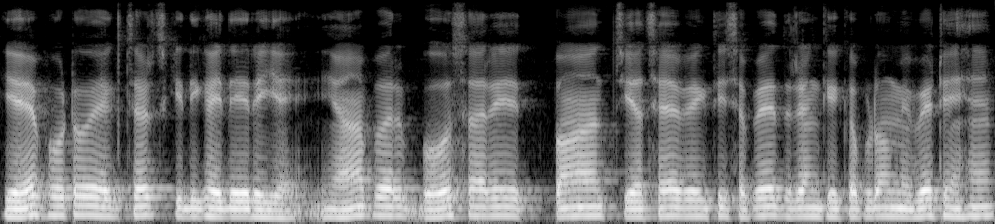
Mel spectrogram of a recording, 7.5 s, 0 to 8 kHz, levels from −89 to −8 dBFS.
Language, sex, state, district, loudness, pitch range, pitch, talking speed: Hindi, male, Rajasthan, Bikaner, -16 LUFS, 105-115 Hz, 110 Hz, 190 wpm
